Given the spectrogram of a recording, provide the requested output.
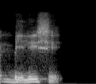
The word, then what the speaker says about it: Tbilisi: La, T primera no la, no la pronuncian, porque luego habló del equipo que había, que había para nosotros en Tbilisi. Sí. Y, él dice Bilisi.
